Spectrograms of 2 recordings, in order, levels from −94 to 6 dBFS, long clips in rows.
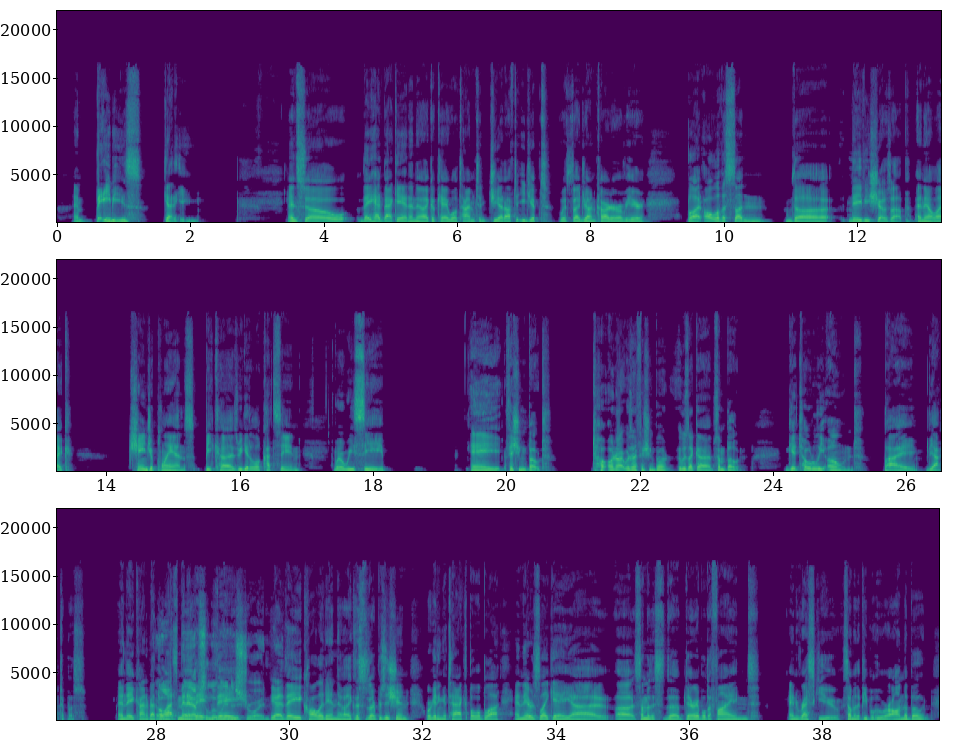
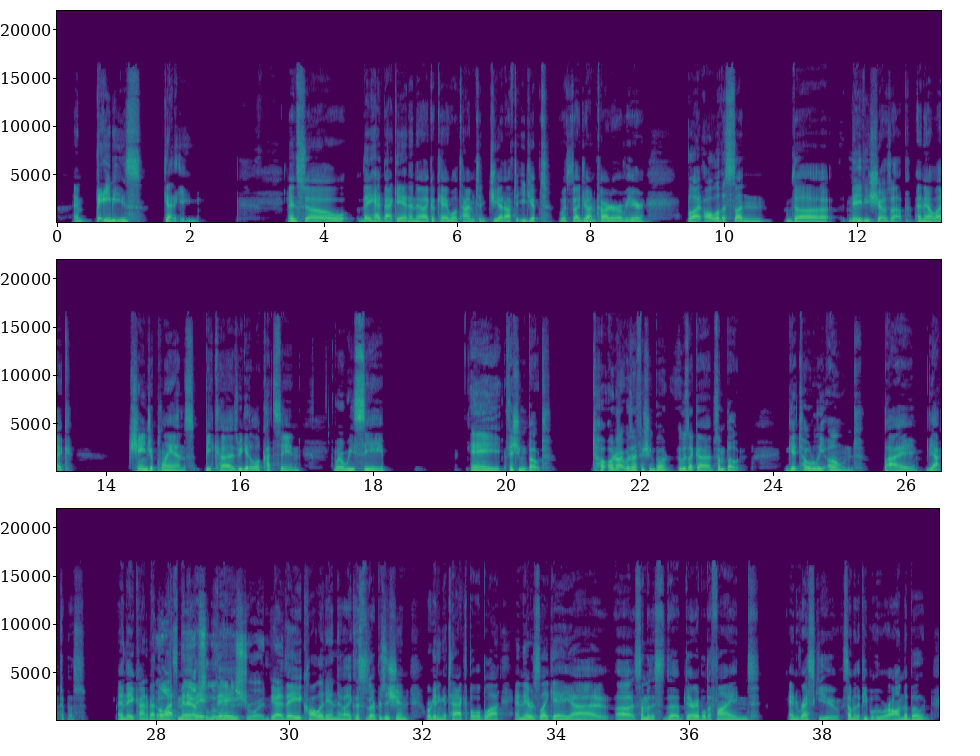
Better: neither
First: none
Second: none

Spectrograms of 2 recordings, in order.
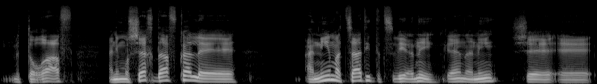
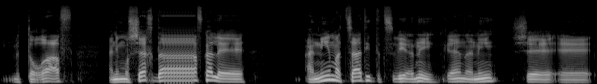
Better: first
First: none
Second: audio freezing; at 1.5 s

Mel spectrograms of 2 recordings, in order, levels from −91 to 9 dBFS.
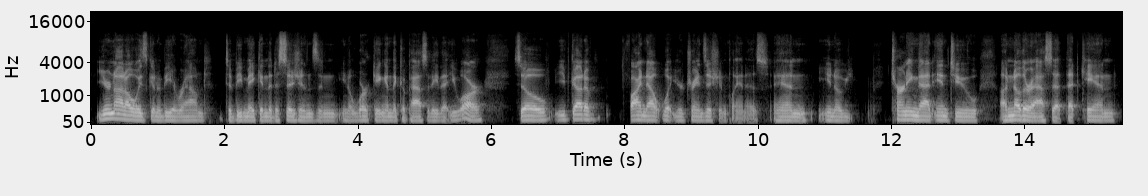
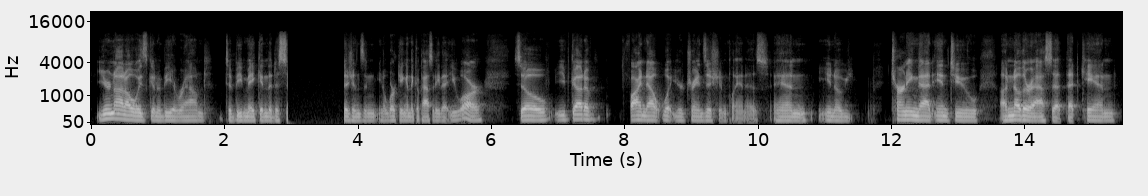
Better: first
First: none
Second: audio freezing; at 3 s for 1 s

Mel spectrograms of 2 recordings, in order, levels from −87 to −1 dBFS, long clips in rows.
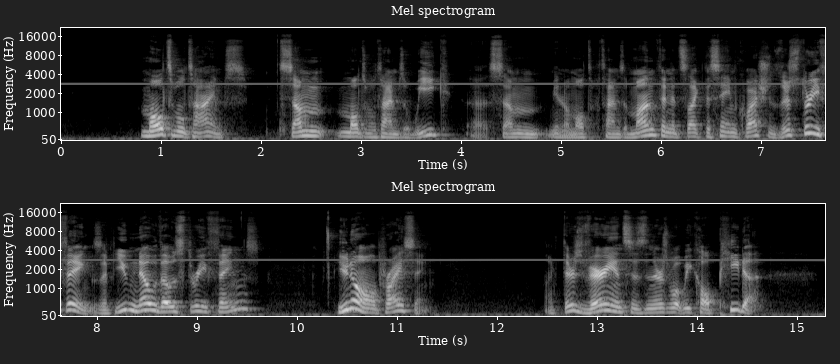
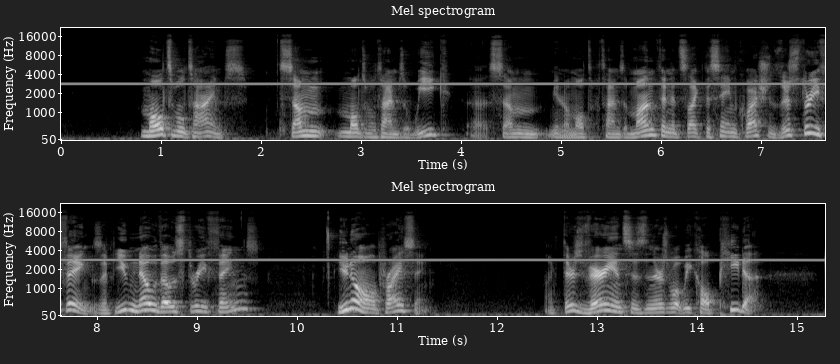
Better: first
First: high-pitched whine; faint; throughout; 3 kHz, 20 dB below the speech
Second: high-pitched whine; loud; throughout; 3 kHz, 8 dB below the speech

